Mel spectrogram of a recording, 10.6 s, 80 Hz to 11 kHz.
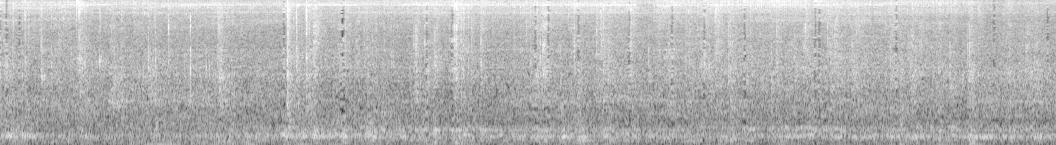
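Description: H0-scale Roco BR 212 model diesel locomotive running slowly along the layout track: a steady small-motor whir, with a few light clicks from the wheels over rail joints and points.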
